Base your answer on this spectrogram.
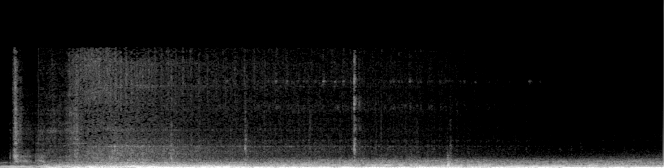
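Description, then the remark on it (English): A car engine starts up and rumbles steadily as the vehicle pulls away, a low, continuous drone with a few faint clicks, no voices. “They got in the car, and we drove off.”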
